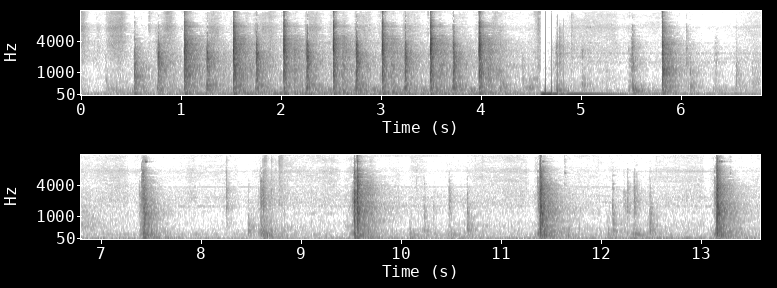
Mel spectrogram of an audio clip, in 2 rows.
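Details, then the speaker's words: FOX 3.0 shock from a 2023 Polaris RZR Pro R turbo, cycled on the bench: sharp metallic knocks about two per second, then scattered single clacks; an untightened internal part was loose. "затем сех он не затянут то есть просто сех у нас болтался из-за этого вот этот стук был"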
